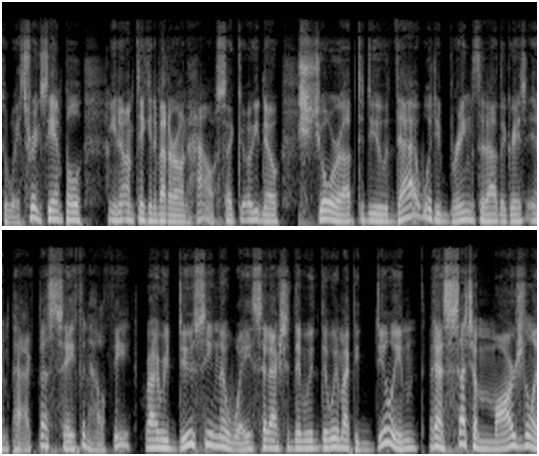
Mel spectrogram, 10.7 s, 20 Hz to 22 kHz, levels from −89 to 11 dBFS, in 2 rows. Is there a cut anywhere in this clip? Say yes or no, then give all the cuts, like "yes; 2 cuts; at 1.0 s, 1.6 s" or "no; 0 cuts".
yes; 7 cuts; at 1.1 s, 3.0 s, 4.3 s, 5.7 s, 6.7 s, 8.5 s, 9.6 s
